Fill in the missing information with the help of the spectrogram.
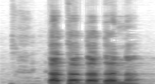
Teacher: जेव्हा संबंध जिभेचा दाताशी ते दंते आहे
